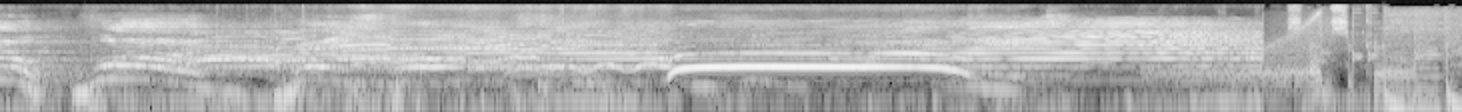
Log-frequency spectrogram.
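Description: Crowd of racers and spectators shouting and cheering at a race start, many voices overlapping. A single long held call, about two and a half seconds, is the loudest moment, starting about halfway through.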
